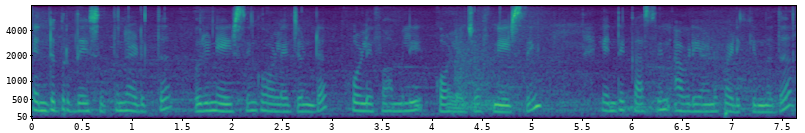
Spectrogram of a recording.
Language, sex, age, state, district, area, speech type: Malayalam, female, 30-45, Kerala, Idukki, rural, spontaneous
